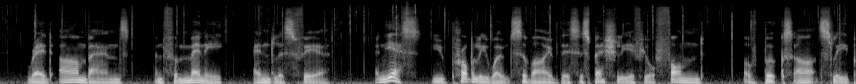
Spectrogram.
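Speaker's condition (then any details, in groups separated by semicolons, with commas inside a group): No condition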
